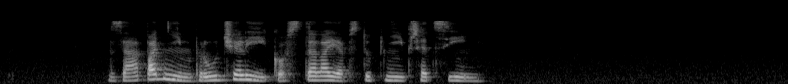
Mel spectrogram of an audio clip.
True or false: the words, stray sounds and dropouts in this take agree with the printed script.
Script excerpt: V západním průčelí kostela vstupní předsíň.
false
